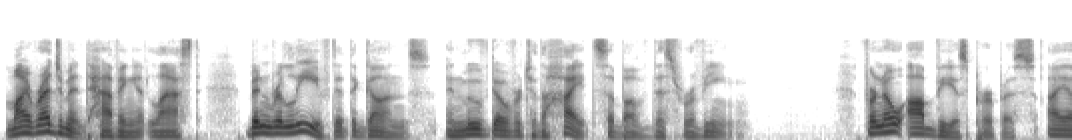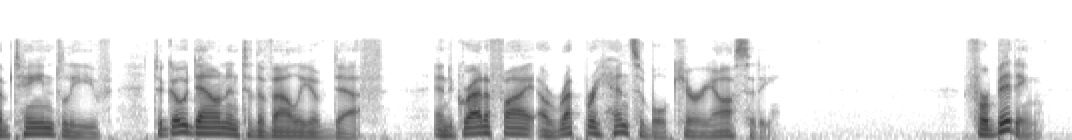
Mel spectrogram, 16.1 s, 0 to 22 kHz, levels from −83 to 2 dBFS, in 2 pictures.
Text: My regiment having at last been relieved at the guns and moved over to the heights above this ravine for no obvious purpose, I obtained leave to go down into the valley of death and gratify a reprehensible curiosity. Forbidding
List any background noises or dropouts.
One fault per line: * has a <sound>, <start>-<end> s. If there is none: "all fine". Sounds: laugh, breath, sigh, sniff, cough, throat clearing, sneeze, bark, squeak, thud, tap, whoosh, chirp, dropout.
all fine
